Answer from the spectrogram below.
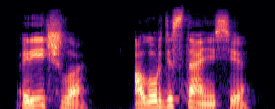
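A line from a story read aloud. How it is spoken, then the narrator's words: Irritated. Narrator (Russian): раздраженным тоном ответил Уолдер Фрей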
